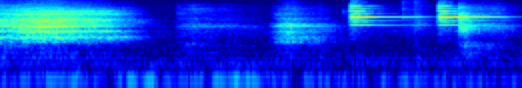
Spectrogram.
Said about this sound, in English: So big breath in, out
